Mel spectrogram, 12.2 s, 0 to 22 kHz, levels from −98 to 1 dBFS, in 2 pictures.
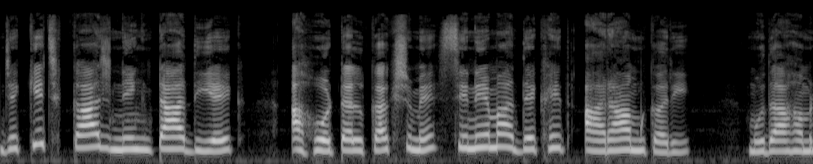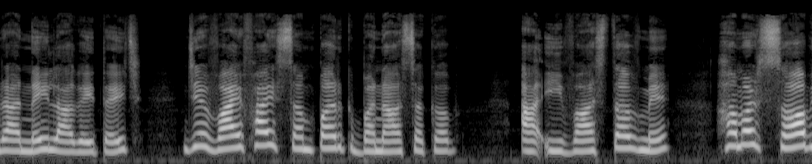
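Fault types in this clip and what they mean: No faults detected; the speech runs without any audible technical defect.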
